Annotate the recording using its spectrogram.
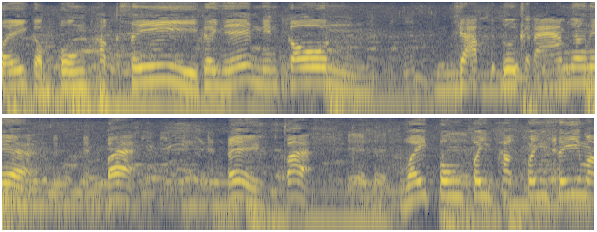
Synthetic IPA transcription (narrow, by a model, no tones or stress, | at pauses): əjkɑmpuŋpʰək̚siːkʰəːɲteːmiənkoːn | t͡ɕap̚ɗoəc̚kə̆ɗaːmt͡ɕəŋniə | paʔ | ʔeːpaʔ | ʋəjpuŋpɨɲpʰək̚pɨɲsiːma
